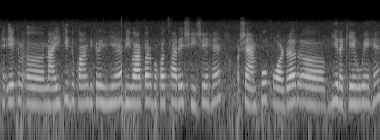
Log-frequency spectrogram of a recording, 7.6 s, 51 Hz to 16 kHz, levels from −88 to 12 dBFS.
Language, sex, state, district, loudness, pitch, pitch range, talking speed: Hindi, female, Maharashtra, Solapur, -20 LUFS, 235 Hz, 225-245 Hz, 155 wpm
